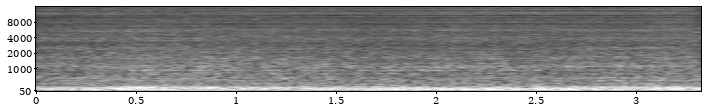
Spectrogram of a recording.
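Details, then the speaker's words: 1977 Lincoln Mark V V8 idling, not charging, during a cylinder balance test: pulling one plug wire makes the engine stumble and drop RPM, showing that cylinder is firing; owner believes the misfire is not spark related. "So, did you hear the engine stumble? Listen again. Hear it drop in RPM? That one's firing."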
